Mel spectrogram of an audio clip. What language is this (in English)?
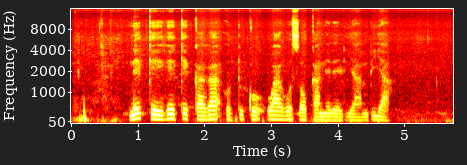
Kikuyu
